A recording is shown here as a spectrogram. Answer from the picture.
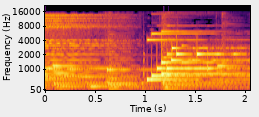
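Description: Children's background music with a bright, ringing chime effect that comes in about a second in and fades out slowly.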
